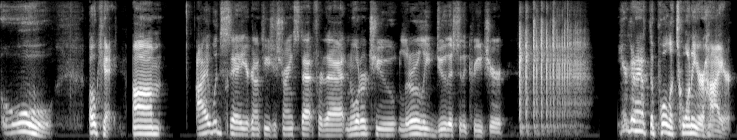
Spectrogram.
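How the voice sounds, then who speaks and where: Bright-voiced man running a tabletop game. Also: on the high side, expressive, moderate pace, creaky. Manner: vivid, playful descriptions. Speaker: game master. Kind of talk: narrating a tabletop fantasy game.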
